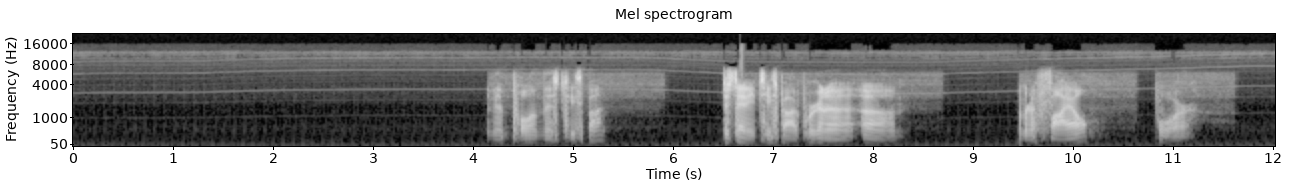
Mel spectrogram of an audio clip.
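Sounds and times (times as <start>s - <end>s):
faint steady high tones: 0.0s - 12.0s.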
